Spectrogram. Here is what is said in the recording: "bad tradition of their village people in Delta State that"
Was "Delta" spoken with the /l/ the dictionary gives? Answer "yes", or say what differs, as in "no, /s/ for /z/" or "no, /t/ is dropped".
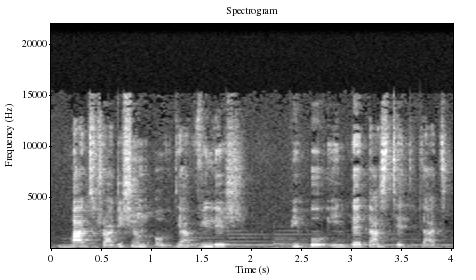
no, /l/ is dropped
